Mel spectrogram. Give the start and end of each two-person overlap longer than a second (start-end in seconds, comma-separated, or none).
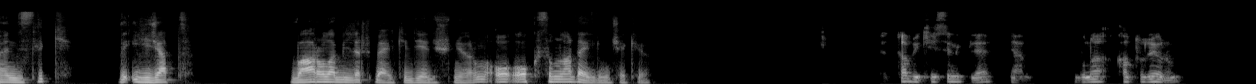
none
